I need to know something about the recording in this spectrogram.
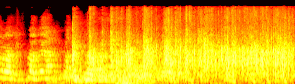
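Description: An audience of men laughs and cheers loudly.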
